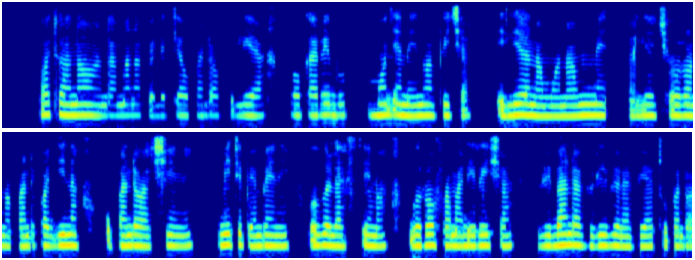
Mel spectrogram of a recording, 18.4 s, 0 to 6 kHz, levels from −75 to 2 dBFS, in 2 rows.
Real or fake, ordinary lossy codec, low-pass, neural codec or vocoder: real; Opus, 24 kbps; 5.4 kHz; none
